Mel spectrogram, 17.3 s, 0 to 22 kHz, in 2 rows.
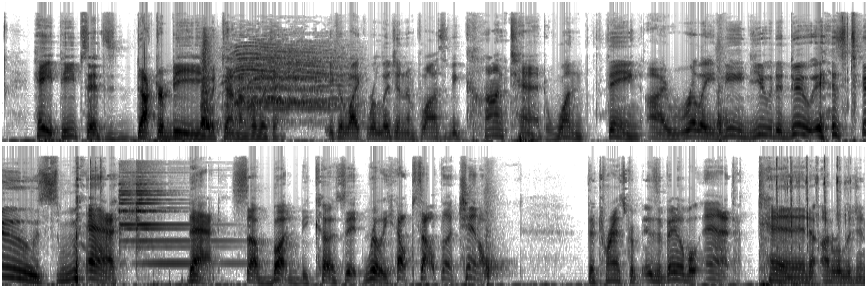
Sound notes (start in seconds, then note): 2.1 kids cheering; 9.8 bell ringing; 16.3 keyboard typing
